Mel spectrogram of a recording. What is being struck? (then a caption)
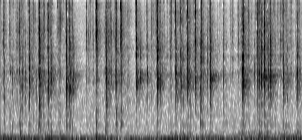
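Mechanical keyboard. Fingertips of both hands type on a typewriter-style retro mechanical keyboard with round white keycaps set in chrome-look rings on a silver frame. A steady, rapid stream of short, bright clicking keystrokes plays over a constant low hum.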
